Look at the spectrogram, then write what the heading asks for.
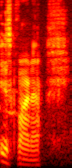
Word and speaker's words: Husqvarna: loved the Husqvarna 400 cross Husqvarna again properly pronounced Husqvarna is probably going to take the cake for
